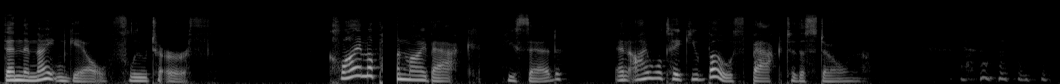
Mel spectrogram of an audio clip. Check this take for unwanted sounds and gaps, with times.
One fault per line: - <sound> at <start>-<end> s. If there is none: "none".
- dropout at 3.8-4.0 s
- laugh at 9.2-10.5 s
